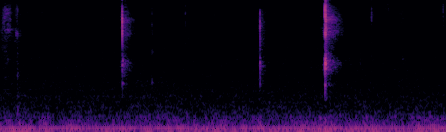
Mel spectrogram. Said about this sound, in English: Um, there are some wires that we need to, there's some wires we need to, to twist.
